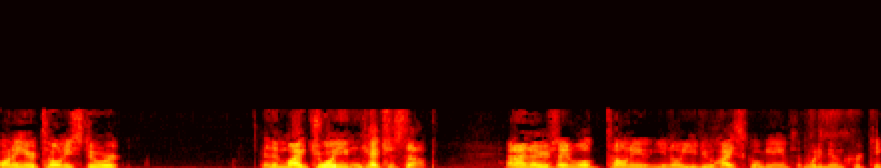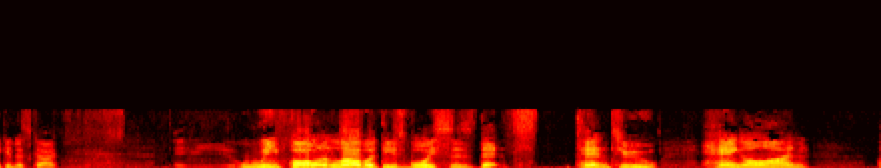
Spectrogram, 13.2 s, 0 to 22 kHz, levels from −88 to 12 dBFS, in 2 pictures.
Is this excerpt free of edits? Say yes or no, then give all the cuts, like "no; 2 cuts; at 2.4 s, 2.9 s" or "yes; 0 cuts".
yes; 0 cuts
